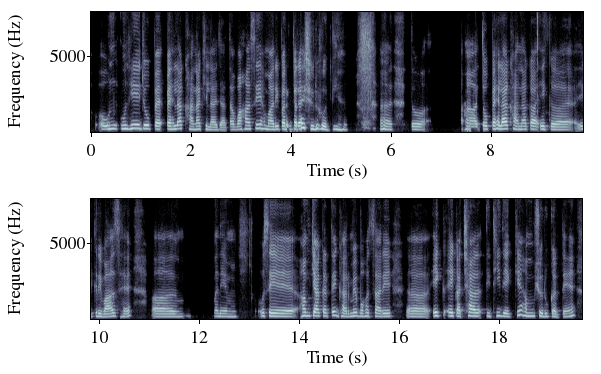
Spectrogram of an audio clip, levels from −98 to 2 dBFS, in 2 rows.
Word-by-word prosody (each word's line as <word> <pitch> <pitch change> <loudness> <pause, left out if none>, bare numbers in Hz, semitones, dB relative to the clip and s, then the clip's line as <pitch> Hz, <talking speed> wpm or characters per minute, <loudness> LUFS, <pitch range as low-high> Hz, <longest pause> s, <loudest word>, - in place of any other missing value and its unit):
उन 225 - +1
उन्हें 245 +2 +3
जो 235 +1 +4
पह 210 - +5
पहला 215 +2 +4
खाना 195 -1 -1
खिलाया 175 -6 -2
जाता 160 +3 -4
वहाँ 195 +4 0
से 255 +4 0
हमारी 200 -4 +1
परंपराएँ 210 +5 +5
शुरू 225 -4 +2
होती 200 -1 +1
हैं। 170 0 -2 0.7
हाँ 195 -4 0 0.4
तो 190 -1 0 0.9
हाँ। 190 -2 0
तो 215 -1 +2
पहला 225 +1 +7
खाना 200 -3 -1
का 205 - +6
एक 205 -1 -1 0.6
एक 205 +2 -5
रिवाज़ 190 +2 +1
है। 185 +1 -2
अ, 260 - -13 1.2
मने 190 -1 -3 0.7
उसे 215 -1 +2 0.6
हम 230 0 +2
क्या 230 -2 +6
करते 215 +3 -1
हैं, 250 - -2
घर 190 -3 -2
में 220 +2 0
बहुत 200 +1 -3
सारे 195 -2 0
अ, 200 0 -12 0.5
एक 230 0 +2
एक 220 -1 +2
अच्छा 215 +3 +3 0.2
तिथि 215 +3 -4
देख 180 -2 -1
के 275 - -2
हम 210 0 0
शुरू 195 -2 +1
करते 180 0 -2
हैं। 205 +8 -3
205 Hz, 145 wpm, -23 LUFS, 190-225 Hz, 1.2 s, पहला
